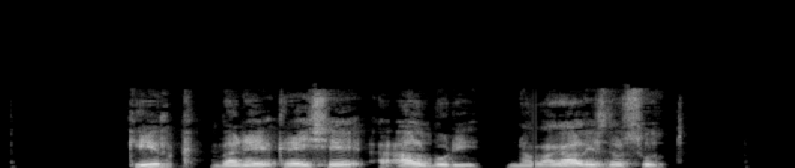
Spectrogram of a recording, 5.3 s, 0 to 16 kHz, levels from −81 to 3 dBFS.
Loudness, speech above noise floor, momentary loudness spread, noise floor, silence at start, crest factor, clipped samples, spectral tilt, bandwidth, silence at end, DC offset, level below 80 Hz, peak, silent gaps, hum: -17 LUFS; over 73 dB; 9 LU; under -90 dBFS; 0.85 s; 18 dB; under 0.1%; -5 dB/octave; 8 kHz; 0.9 s; under 0.1%; -64 dBFS; -2 dBFS; 3.22-3.36 s; none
